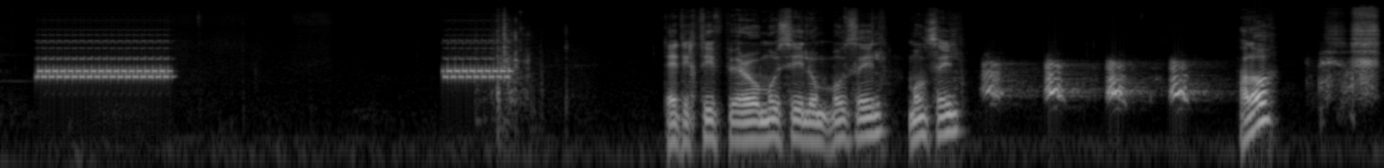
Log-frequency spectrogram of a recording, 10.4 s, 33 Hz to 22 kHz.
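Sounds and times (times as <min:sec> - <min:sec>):
telephone bell ringing in a detective office: 0:00.2 - 0:01.4, 0:03.3 - 0:04.0
speech: 0:05.0 - 0:07.3, 0:09.3 - 0:10.2.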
